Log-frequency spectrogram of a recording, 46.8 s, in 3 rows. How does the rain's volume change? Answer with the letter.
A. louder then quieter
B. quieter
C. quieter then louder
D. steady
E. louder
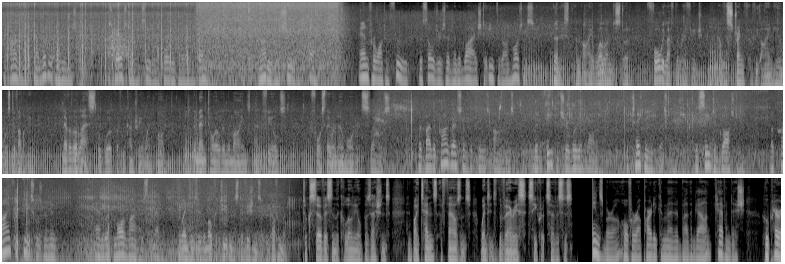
B.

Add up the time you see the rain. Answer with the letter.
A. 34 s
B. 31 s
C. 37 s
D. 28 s
B.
